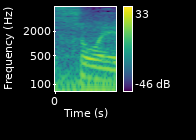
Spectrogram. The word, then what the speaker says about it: soi: Just it's obvious to anybody who's been to Thailand before, but if you've never been to Thailand, the word soy, and it's spelled S-O-I.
